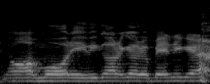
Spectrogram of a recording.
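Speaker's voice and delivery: Australian Rick impression, pitched a bit up; Aussie Rick and Morty. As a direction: do an Aussie cartoon parody voice. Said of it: "the Aussie Rick and Morty thing".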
